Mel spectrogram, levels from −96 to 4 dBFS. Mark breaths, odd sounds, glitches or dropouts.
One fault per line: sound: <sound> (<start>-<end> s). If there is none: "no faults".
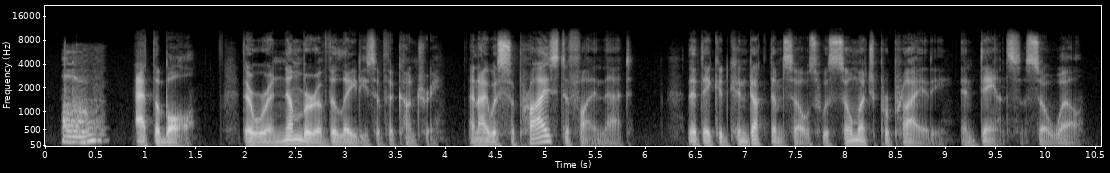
sound: cough (0.2-0.7 s)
